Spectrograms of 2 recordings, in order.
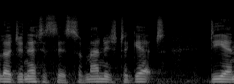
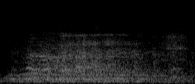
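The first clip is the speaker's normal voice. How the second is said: laughing; 12 semitones higher, 8 dB quieter than usual. Real, not acted. Laughs at the lawyer joke.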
